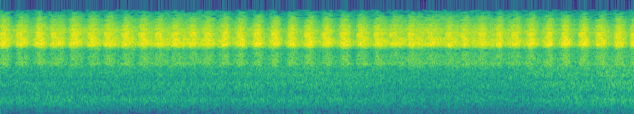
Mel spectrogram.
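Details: Hot-weather cicada song from a deserted Greek island beach on the Adriatic sea: loud, high-pitched continuous buzzing, rhythmically pulsing roughly three times per second, with low rushing surf underneath.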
